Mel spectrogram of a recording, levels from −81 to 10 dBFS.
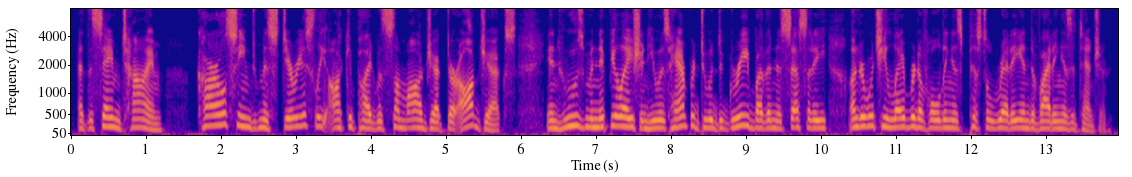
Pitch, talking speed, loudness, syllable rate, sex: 185 Hz, 165 wpm, -18 LUFS, 5.3 syllables/s, female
